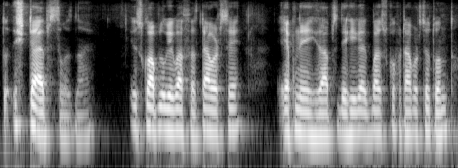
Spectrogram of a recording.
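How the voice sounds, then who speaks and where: A man's voice: mid-range voice, little pitch movement, a little fast, a bit bright. A man teaching a Hindi spelling lesson for exam preparation, repeating each word and asking and answering his own questions.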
